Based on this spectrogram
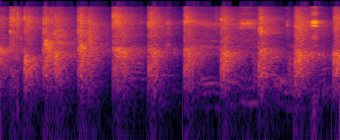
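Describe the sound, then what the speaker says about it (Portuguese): One person gives a short run of rhythmic hand claps in a classroom, about a dozen sharp, evenly spaced claps close by. "Show, palmas aí."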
